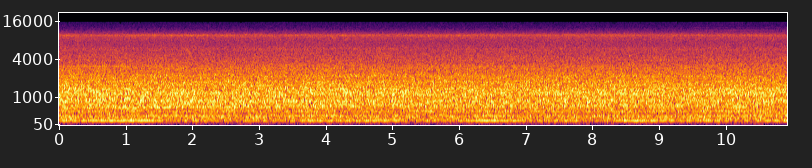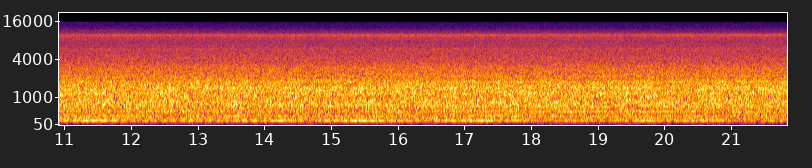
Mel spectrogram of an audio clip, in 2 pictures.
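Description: Steady hum and fan-like hiss of a Taiwan Railway EMU700 electric multiple unit standing at an underground platform with its auxiliary equipment running, ready to depart. A low hum swells and eases every few seconds.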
